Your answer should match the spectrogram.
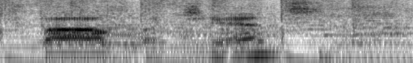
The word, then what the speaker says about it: Bob Lachance: And today we have a special guest here with us, Bob Lachance.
